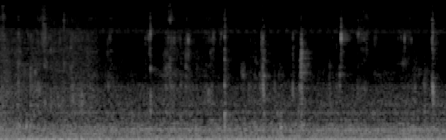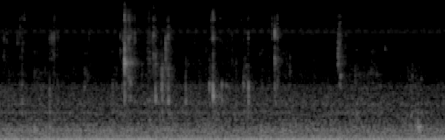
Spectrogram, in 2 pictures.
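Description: A person chewing a mouthful of French fries close to the microphone, with scattered short mouth clicks over a steady low hum.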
